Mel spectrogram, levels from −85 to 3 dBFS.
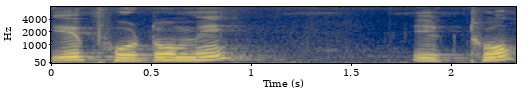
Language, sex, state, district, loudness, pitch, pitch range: Chhattisgarhi, male, Chhattisgarh, Raigarh, -16 LUFS, 165 Hz, 150-175 Hz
